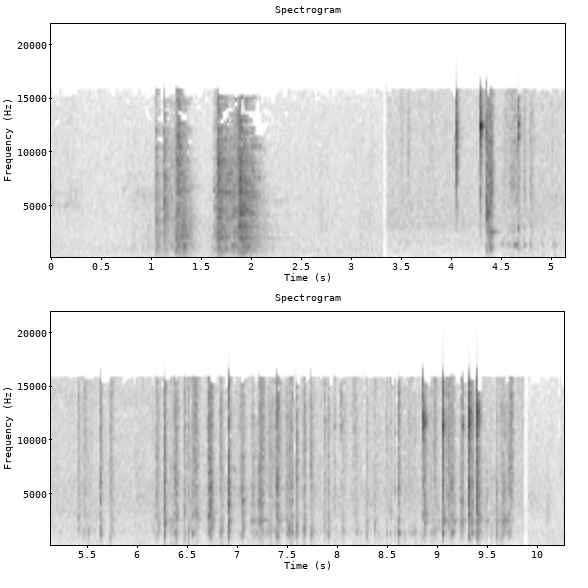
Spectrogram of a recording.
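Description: Metal spoon scraping and clinking against a small ceramic bowl while mashing a chicken bouillon cube to dissolve it. Two scrapes come about one and two seconds in, then a fast run of clinks from about halfway until near the end.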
